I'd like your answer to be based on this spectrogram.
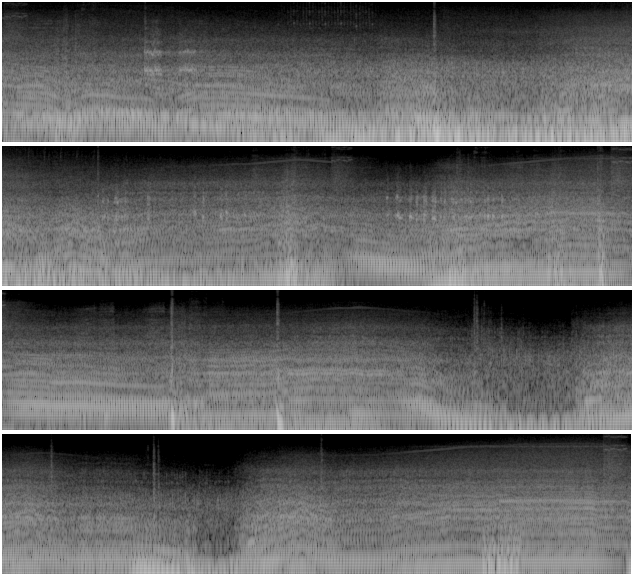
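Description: A vehicle rolling along slowly in GTA roleplay, a continuous engine rumble with shifting tones, tire squeals and brake hiss over about twenty-five seconds, fairly loud and unbroken.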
